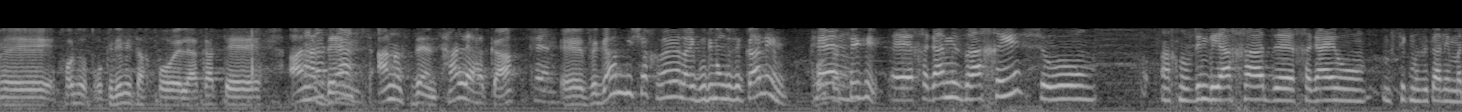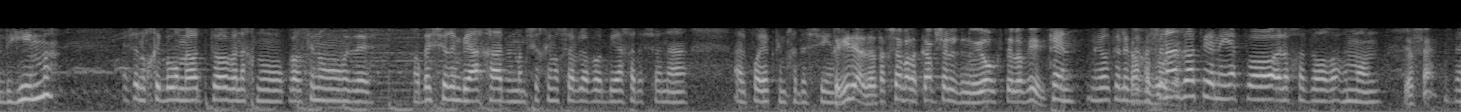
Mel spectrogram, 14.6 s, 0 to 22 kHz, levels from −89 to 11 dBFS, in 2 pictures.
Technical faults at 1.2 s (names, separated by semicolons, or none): wrong sample rate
